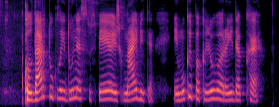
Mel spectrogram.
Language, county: Lithuanian, Vilnius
